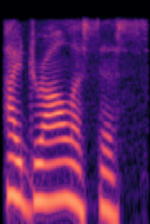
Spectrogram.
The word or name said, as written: hydrolysis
